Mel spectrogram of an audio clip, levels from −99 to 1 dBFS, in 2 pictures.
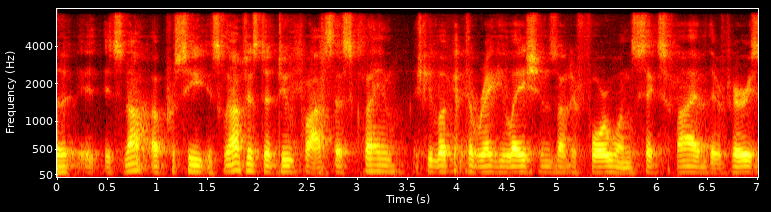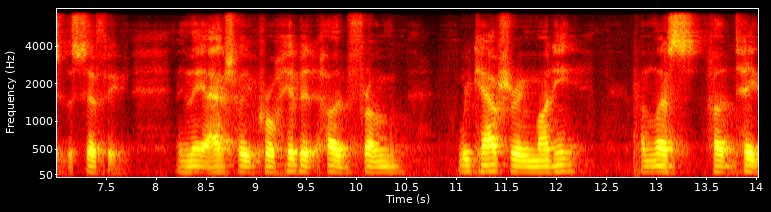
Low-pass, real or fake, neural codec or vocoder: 7.2 kHz; fake; codec, 16 kHz in and 24 kHz out, 0.8 kbps, FocalCodec, streaming, 65536 codes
